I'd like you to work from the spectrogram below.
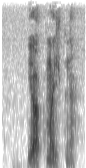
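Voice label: "ёкмыльтны", Komi, male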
